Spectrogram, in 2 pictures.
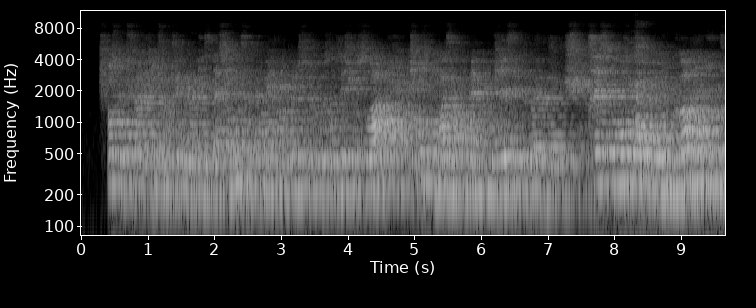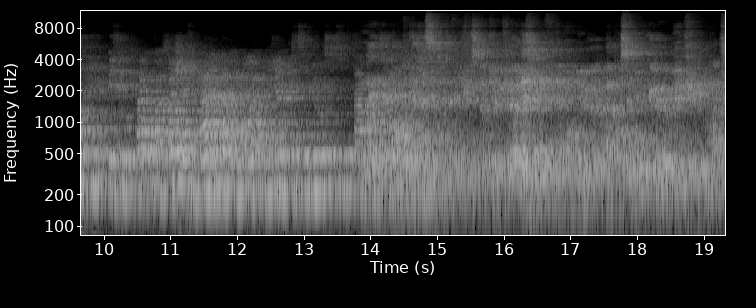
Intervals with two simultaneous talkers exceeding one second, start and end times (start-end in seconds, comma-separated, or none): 13.8-15.1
